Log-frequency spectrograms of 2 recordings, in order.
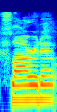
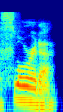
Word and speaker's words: Florida: those of us that say Florida where it's both the O and the r together that's our controlled and Florida is not because the r is now the beginning it's it's a different syllable that's pretty um technical so for students in the room I just want you to know you can use either one and they both work Florida or Florida they're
